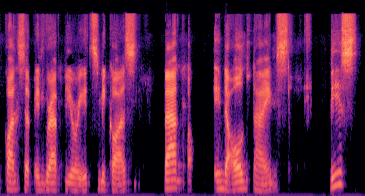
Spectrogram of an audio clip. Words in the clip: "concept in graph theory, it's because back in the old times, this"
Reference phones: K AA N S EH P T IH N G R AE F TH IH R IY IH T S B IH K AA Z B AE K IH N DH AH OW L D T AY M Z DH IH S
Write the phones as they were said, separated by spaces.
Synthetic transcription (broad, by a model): K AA N S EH P T IH N G R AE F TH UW R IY IH T S B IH K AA S B AE K IH N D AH OW L D T AY M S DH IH S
